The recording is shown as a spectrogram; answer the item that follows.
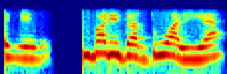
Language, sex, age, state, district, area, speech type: Dogri, female, 30-45, Jammu and Kashmir, Samba, rural, conversation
